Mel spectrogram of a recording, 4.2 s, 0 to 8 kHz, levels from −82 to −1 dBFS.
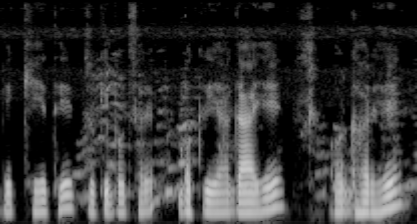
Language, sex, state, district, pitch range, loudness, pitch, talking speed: Hindi, male, West Bengal, Alipurduar, 100-130 Hz, -23 LUFS, 105 Hz, 170 wpm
